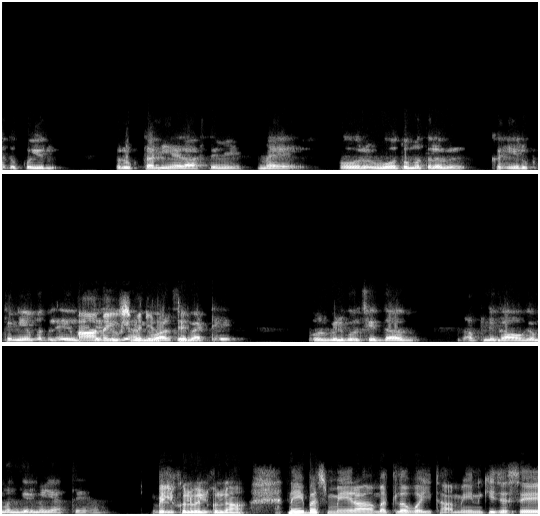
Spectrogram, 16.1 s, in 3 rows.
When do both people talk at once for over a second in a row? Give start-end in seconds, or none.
6.1-7.4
